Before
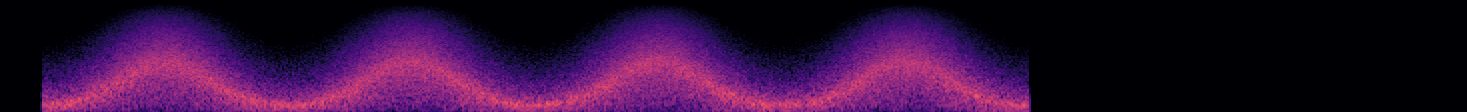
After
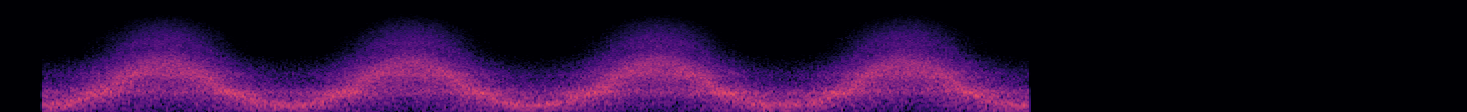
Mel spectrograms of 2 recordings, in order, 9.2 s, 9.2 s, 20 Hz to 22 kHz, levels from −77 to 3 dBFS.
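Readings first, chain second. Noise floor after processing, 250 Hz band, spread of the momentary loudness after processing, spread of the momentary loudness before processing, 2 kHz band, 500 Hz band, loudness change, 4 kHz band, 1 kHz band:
under -85 dBFS, -4.5 dB, 7 LU, 8 LU, -3.5 dB, -1.0 dB, -4.0 dB, -8.5 dB, -3.0 dB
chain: fifteen-band graphic EQ 630 Hz +8 dB, 1.6 kHz +5 dB, 4 kHz -5 dB, 16 kHz -10 dB; saturation -20.5 dBFS, distortion -14 dB; trim -4 dB

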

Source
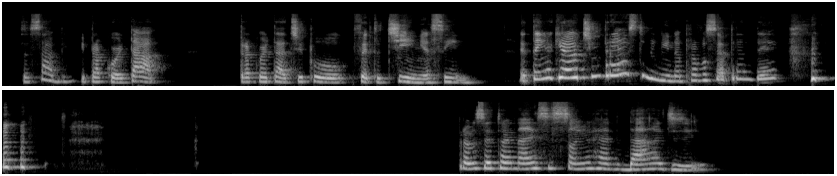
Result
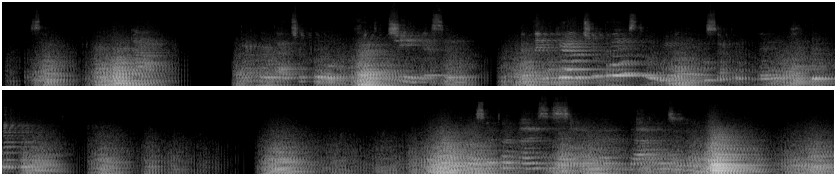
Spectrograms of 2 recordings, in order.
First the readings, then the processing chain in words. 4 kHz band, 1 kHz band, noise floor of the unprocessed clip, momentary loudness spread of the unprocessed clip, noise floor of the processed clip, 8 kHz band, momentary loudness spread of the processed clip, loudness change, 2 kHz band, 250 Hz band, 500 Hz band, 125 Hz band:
-11.5 dB, -2.0 dB, -79 dBFS, 10 LU, -60 dBFS, -15.5 dB, 19 LU, -4.0 dB, -4.0 dB, -1.0 dB, -3.0 dB, +11.5 dB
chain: wind noise 520 Hz -21 dBFS; spring tank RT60 1 s, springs 31 ms, chirp 45 ms, DRR -5.5 dB; crossover distortion -26.5 dBFS; trim -14 dB

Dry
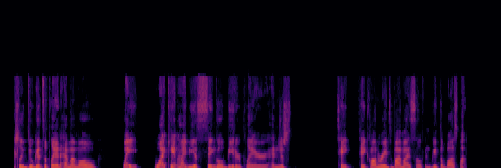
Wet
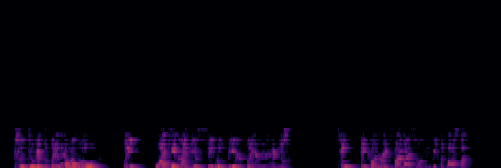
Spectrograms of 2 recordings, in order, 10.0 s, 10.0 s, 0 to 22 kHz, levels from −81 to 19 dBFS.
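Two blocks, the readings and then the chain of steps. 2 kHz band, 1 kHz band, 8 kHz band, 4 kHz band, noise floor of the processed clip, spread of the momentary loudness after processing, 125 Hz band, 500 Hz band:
-11.0 dB, -12.0 dB, under -40 dB, -12.0 dB, under -85 dBFS, 17 LU, -27.5 dB, -10.5 dB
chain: inharmonic resonator 330 Hz, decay 0.46 s, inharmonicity 0.008; trim +5.5 dB; MP3 16 kbps 12 kHz

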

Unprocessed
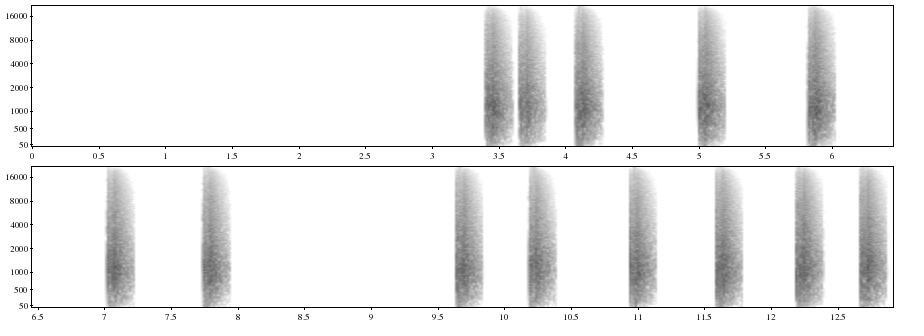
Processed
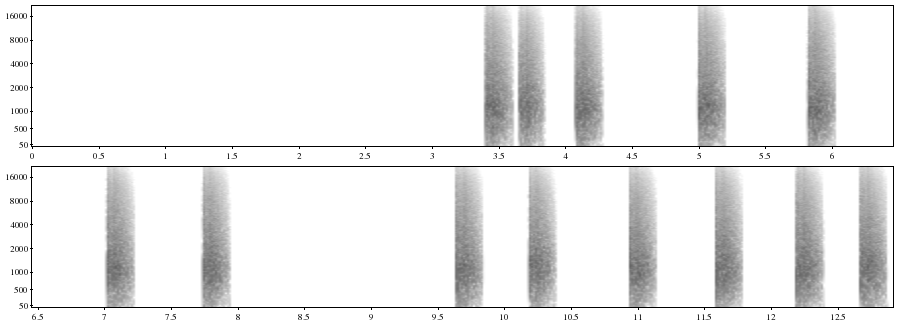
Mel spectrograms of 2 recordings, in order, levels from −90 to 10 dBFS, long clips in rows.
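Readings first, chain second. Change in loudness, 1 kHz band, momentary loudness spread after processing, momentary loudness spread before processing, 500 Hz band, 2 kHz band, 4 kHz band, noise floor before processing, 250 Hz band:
-0.5 dB, -0.5 dB, 7 LU, 10 LU, -0.5 dB, -0.5 dB, 0.0 dB, under -85 dBFS, +0.5 dB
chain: gate -40 dBFS, range -24 dB; waveshaping leveller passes 3; three bands compressed up and down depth 70%; trim -7 dB

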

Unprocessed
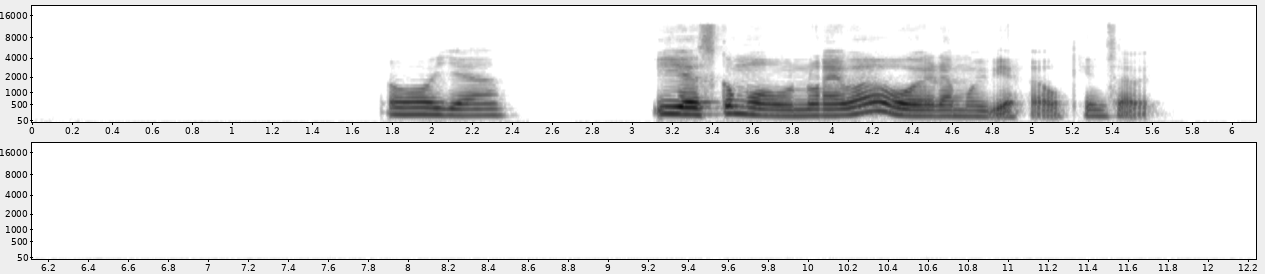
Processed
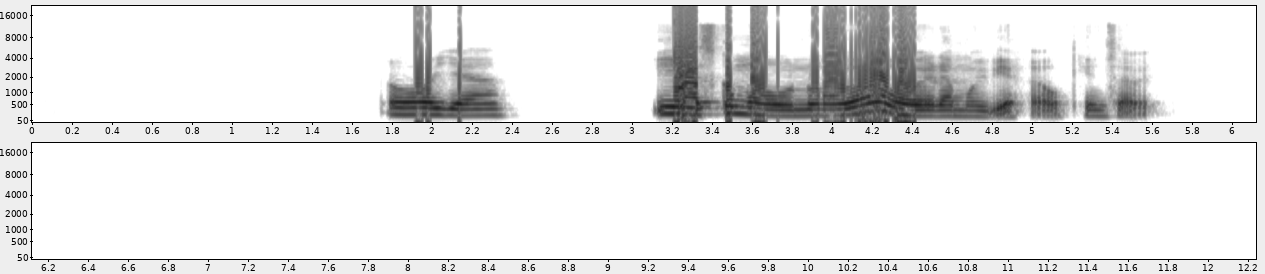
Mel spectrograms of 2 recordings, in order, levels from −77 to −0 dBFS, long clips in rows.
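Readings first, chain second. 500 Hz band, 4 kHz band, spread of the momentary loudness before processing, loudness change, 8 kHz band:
+2.0 dB, +17.0 dB, 16 LU, +4.5 dB, no reading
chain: high-pass 260 Hz 12 dB/octave; in parallel at 0 dB: peak limiter -12 dBFS, peak gain reduction 9 dB; on the sum: integer overflow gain 6.5 dB

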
